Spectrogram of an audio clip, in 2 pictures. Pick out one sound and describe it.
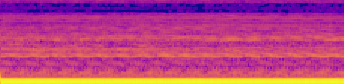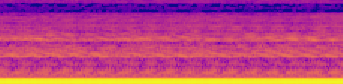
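A heat press hums steadily.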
